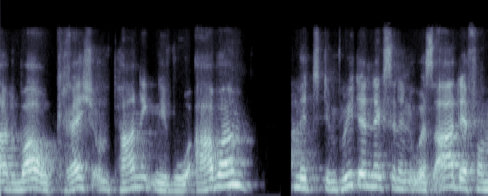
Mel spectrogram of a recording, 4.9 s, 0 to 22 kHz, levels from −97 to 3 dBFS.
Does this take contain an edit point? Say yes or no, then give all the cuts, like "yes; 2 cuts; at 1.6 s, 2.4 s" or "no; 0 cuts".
yes; 2 cuts; at 2.9 s, 3.4 s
